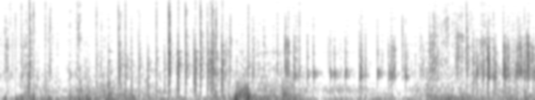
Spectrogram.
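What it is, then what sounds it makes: Plastic handheld game console. Fingertips and nails tap and click the d-pad, buttons and back shell of a small, hollow white plastic handheld game console held in both hands. The result is a quick, uneven run of short, dry clicks with a low hollow knock beneath them. The taps turn lighter and brighter toward the end.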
